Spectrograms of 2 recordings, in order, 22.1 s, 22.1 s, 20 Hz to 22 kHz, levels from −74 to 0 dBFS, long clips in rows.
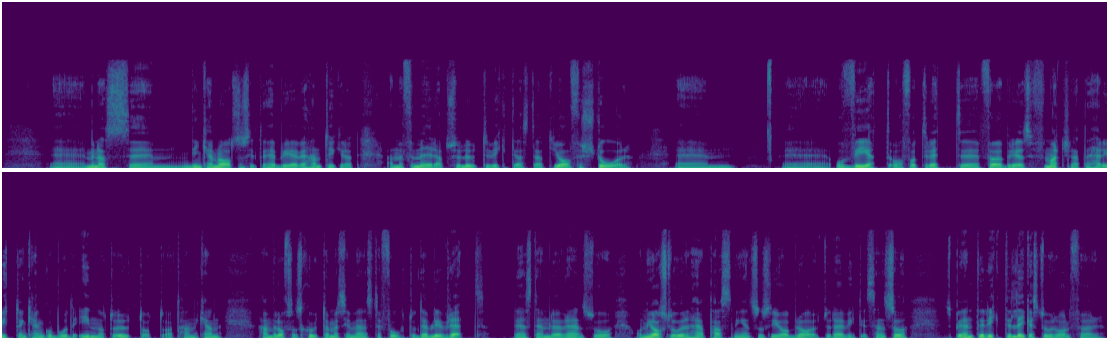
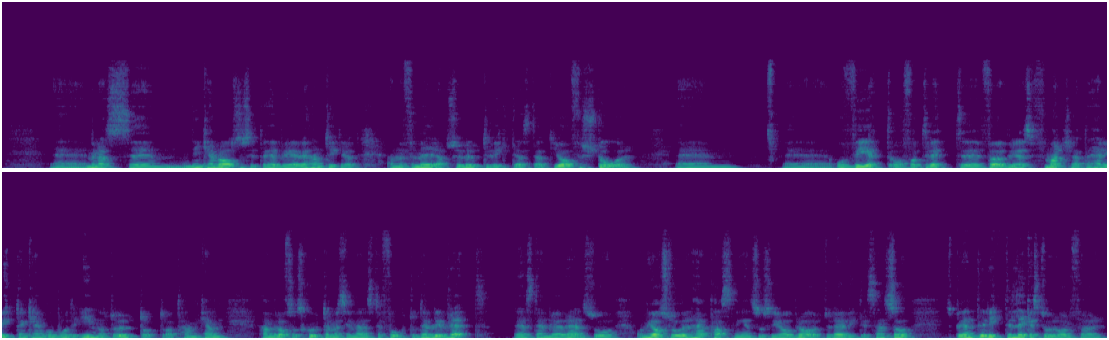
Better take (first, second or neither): first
